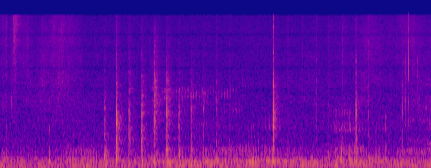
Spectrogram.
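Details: Domestic cat meeting a person it likes, purring indoors: a steady low rumble runs throughout, broken by scattered soft clicks and rustling handling noises close by.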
